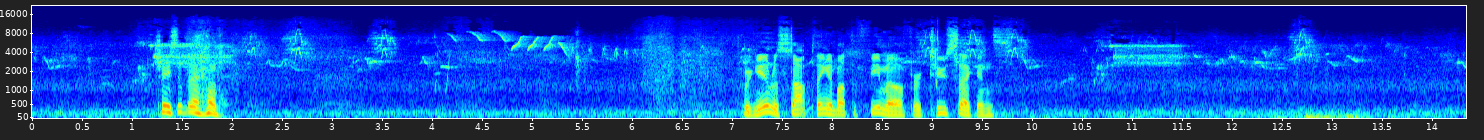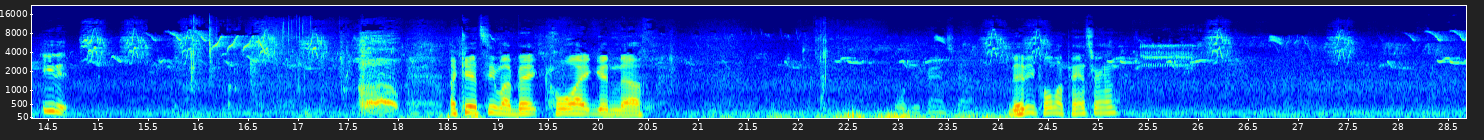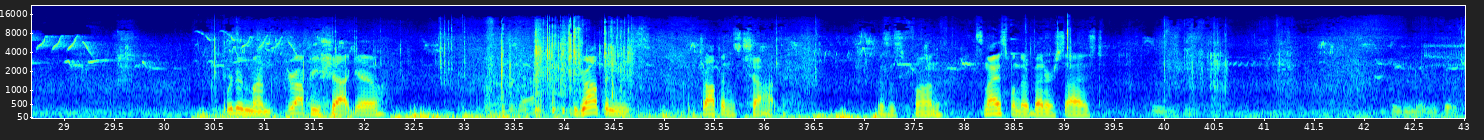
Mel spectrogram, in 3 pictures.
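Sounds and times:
bird chirps: 0.0 - 18.4, 20.4 - 32.9, 34.1 - 43.0
outdoor background noise: 0.0 - 43.0
songbird trill: 0.0 - 43.0.

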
